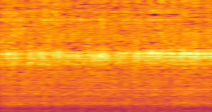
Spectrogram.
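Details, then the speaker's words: Honda Civic EK hatch project just started after extending injector harness: thin, steady high-pitched whine over a smooth idle, heard near the A/C; cause not yet pinned down. "there's a weird ac sound coming right there"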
